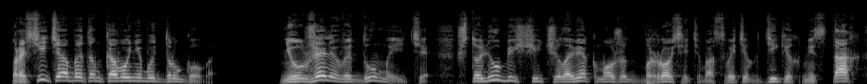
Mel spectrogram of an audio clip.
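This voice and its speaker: A man's voice: medium pitch, a bit bright, dry recording, studio quality. A man voicing an urgent young man pleading. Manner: earnest, insistent, pleading.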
